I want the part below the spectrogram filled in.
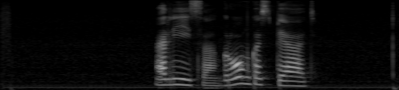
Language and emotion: Russian, neutral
